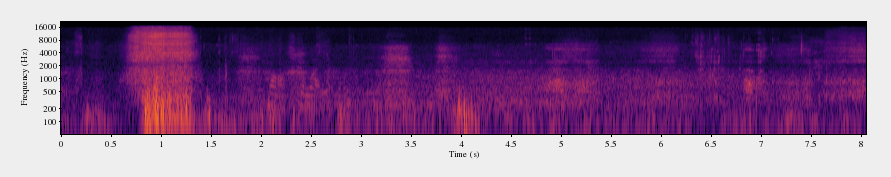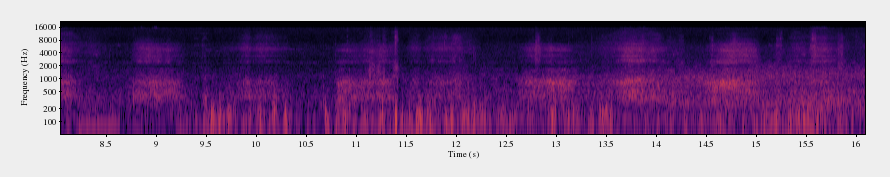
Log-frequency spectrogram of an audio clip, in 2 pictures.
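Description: Gloved hands hauling in a magnet-fishing rope hand over hand: a low rumble of handling noise with short faint scuffs and rustles as the rope is pulled. A loud, sudden rustle or knock comes about a second in.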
